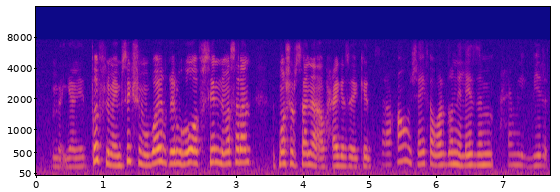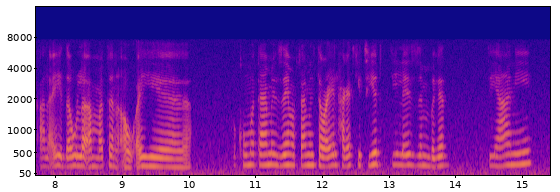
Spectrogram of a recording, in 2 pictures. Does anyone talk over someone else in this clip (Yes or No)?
No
